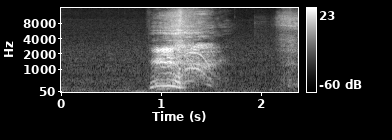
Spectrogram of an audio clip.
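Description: A man coughs once, a short throaty cough that clears his throat, about a second in.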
